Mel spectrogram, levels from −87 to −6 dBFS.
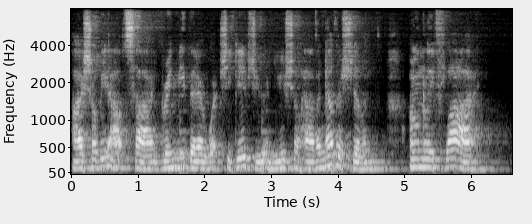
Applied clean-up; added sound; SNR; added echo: neural separator model SepFormer DNS4.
